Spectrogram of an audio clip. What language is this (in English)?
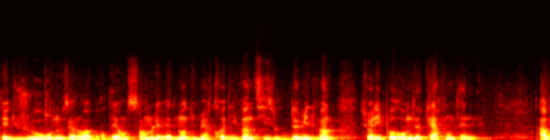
French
